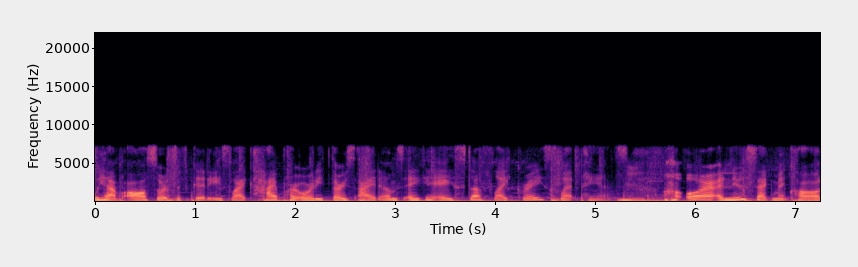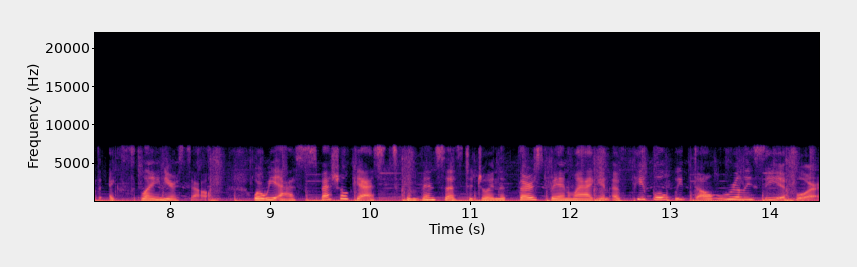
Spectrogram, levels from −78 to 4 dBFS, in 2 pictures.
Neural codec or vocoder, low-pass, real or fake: none; 7.2 kHz; real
